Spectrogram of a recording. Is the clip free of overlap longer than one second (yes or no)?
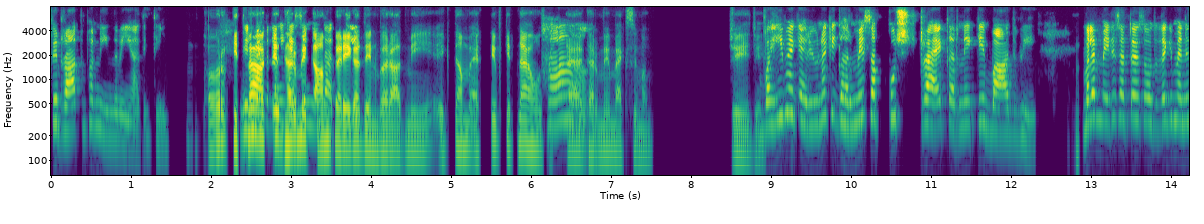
no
